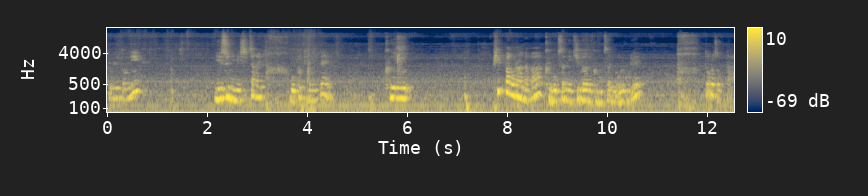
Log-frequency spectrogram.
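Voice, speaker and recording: A woman pastor preaching a sermon in a church, animated, often laughing and acting out the people she quotes. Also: medium pitch, a little slow, pauses often. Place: church sanctuary. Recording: echoey room from far off, faint hiss.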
